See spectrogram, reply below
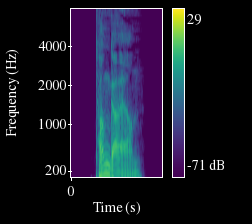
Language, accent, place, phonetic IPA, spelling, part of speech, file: German, Germany, Berlin, [ˈtɔŋɡaːɐn], Tongaern, noun, De-Tongaern.ogg
- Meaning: dative plural of Tongaer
